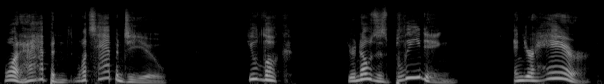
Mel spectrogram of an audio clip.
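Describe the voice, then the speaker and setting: A man voicing an excitable, pleading schoolboy who babbles urgently in a storybook reading. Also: high-pitched, unhurried, no room sound, clean studio sound, voice pushed up, full character voice. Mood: alarmed. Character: frantic young British schoolboy, excitable and pleading.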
